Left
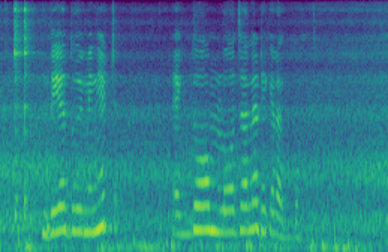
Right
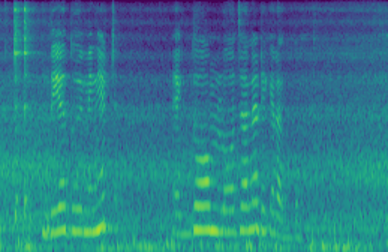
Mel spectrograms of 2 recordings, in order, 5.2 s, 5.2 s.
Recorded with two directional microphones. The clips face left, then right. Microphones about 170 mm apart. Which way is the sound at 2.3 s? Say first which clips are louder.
Left 2 dB; 45° left (ahead or behind).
